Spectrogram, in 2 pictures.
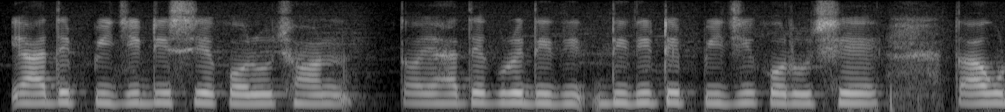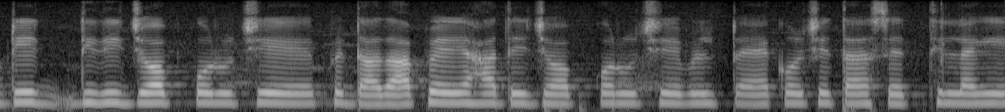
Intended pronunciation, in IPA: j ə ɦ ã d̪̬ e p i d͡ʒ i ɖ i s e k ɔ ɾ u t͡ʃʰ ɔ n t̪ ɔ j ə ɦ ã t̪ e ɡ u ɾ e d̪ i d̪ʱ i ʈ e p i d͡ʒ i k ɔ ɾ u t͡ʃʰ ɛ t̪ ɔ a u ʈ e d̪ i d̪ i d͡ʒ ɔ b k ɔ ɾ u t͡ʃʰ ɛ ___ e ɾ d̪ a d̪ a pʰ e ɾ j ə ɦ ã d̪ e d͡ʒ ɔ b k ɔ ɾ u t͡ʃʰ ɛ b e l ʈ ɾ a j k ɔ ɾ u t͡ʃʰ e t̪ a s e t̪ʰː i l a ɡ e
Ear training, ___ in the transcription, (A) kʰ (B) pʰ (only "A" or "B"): B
